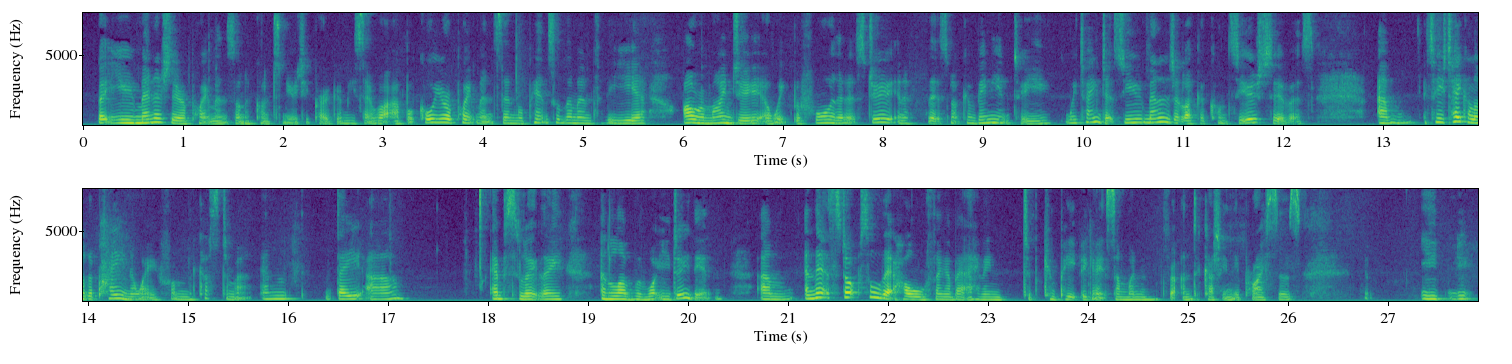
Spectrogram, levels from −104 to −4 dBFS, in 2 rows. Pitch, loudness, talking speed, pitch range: 215 Hz, -28 LUFS, 205 wpm, 195-245 Hz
